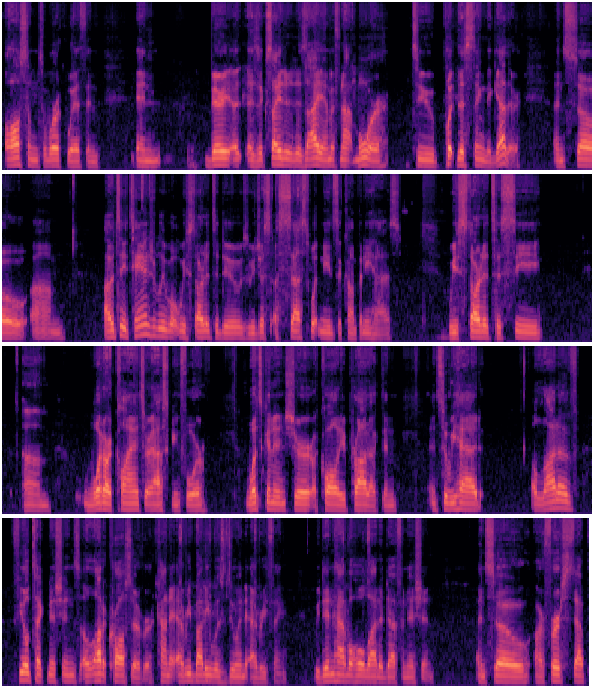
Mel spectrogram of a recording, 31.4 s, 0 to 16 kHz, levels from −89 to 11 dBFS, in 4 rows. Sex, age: male, 40-59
